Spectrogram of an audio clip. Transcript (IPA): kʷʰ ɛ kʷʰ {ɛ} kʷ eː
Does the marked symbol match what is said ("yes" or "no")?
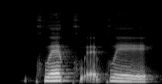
no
